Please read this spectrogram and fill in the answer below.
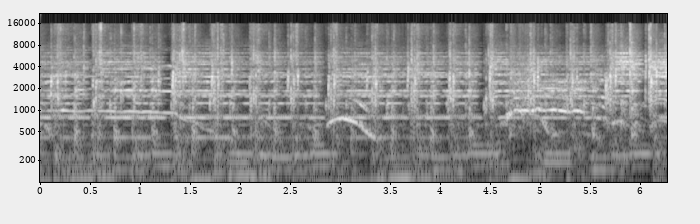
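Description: Live church worship band playing loud music, with a rhythmic bass line, drum hits and a lead line whose notes slide up and down in pitch, over some crowd noise.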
